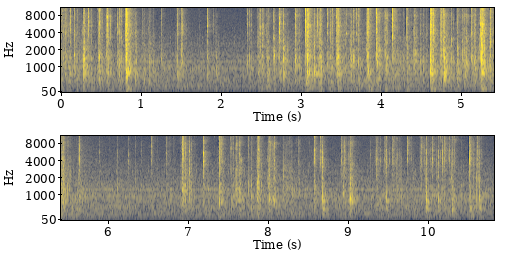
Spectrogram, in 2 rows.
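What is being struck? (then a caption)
Plastic computer keyboard. Fast typing with long painted nails of both hands on a pink low-profile plastic keyboard with white keys, resting on a wooden desk. Dense bursts of bright, crisp plastic clicks and taps come in rapid runs, with brief quieter pauses near 2 and 6 seconds. The sound is thin and high with no low end.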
